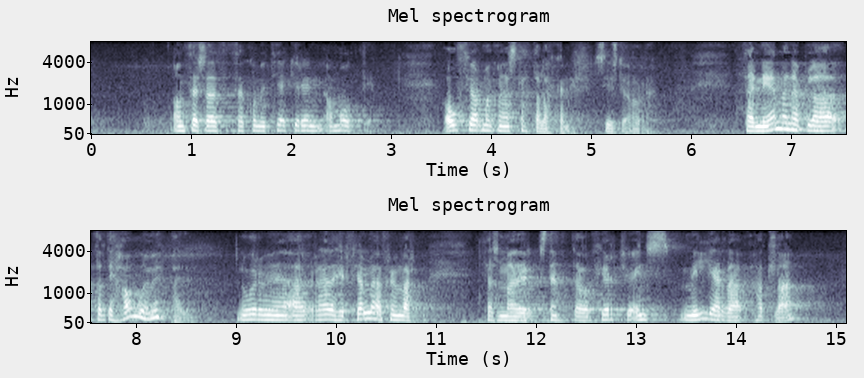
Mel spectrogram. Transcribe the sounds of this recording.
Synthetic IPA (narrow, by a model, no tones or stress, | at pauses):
a̰wnθɛsːaðθaðkʰɔːmɪt̪ʰɛːcʏɾɪnːa̰wmoːwt̪ɪ | o̰ːwfjawɾmaknaðaskaht̪ala̰jhkanːɪ̰ɾ̥siːðʏst̪ʏ̰ʔa̰wɾa̰ | θaðnɛːmanɛhplat̪ʰalt̪ɪɦaːwʏmʏhpʰa̰jðʏ̰m | nuɛɾʏmɛða̰ðraːjðahejɾ̥fjœlːaɣafɾɪmvar̥t̪nθasɛmhaðɪɾst̪ɛm̥t̪awfjœɾʏt̪ʰjɔḛjnsmɪljaɾðahat̪la̰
